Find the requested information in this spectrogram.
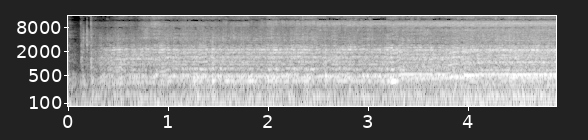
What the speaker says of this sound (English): now I'm going to mix all this together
